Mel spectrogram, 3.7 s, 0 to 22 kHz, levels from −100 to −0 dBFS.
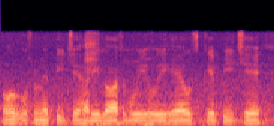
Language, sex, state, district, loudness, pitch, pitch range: Hindi, male, Uttar Pradesh, Shamli, -17 LUFS, 100 Hz, 100-105 Hz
